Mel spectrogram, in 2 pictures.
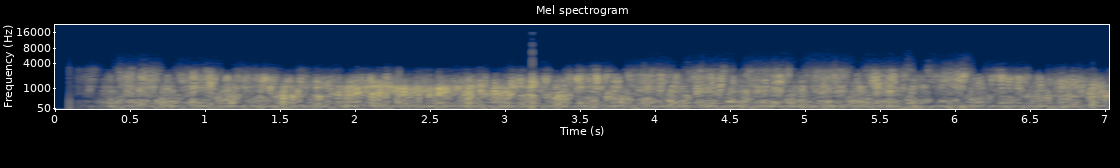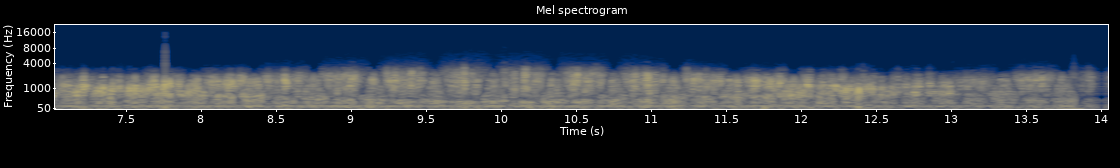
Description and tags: A small recording of a pot with spaghetti noodles boiling inside. This version is used with a wah and phaser effect to make it sound similar to a washing machine.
